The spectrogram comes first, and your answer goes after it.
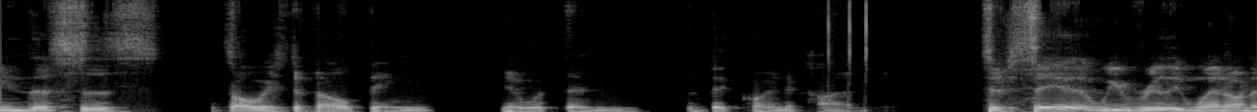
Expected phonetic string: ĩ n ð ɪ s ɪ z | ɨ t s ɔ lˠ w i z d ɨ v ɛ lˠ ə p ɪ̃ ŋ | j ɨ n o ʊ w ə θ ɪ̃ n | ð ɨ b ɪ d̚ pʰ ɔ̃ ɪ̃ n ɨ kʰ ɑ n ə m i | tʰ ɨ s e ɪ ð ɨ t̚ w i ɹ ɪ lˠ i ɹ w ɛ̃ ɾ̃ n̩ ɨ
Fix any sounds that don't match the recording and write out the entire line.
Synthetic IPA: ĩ n ð ɪ s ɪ z | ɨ t s ɔ lˠ w i z d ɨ v ɛ lˠ ə p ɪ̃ ŋ | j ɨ n o ʊ w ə θ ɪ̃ n | ð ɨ b ɪ d̚ kʰ ɔ̃ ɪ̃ n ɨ kʰ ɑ n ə m i | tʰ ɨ s e ɪ ð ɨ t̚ w i ɹ ɪ lˠ i w ɛ̃ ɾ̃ n̩ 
